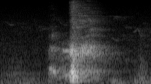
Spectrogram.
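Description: A single sneeze, a short, sharp breathy burst of moderate loudness, heard alone against a quiet background.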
